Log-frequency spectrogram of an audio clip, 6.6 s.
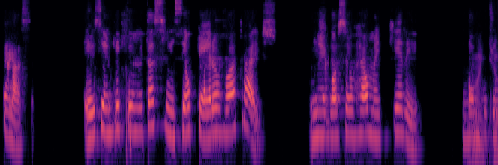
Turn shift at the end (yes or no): yes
